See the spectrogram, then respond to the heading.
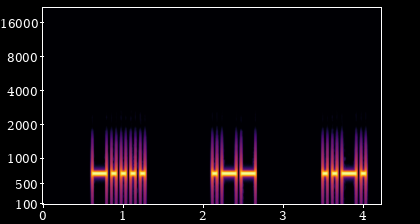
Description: Morse code, heard as a keyed tone, about 20 wpm, spaced as for 8 wpm, 690 Hz. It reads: 6WF
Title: 159 Lesson 26e - Letter g - Three Characters 20wpm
